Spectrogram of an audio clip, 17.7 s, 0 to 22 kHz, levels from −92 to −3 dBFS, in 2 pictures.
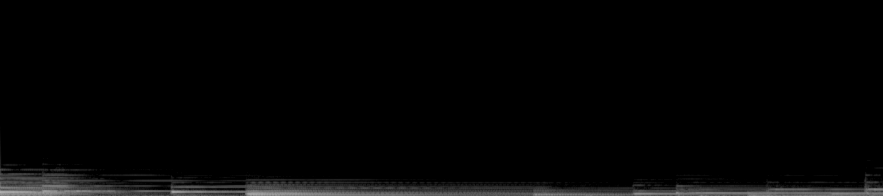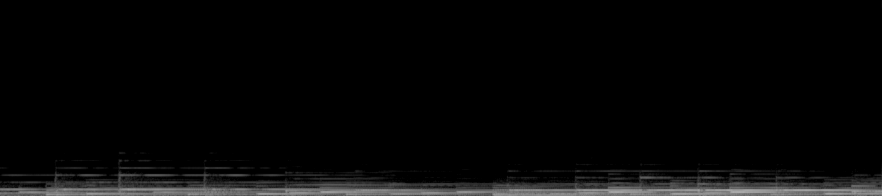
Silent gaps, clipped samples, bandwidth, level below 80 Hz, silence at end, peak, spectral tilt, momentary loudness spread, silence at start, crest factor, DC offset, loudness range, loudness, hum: none; under 0.1%; 4.2 kHz; -66 dBFS; 0 s; -24 dBFS; -9 dB/octave; 18 LU; 0 s; 18 dB; under 0.1%; 14 LU; -42 LUFS; none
